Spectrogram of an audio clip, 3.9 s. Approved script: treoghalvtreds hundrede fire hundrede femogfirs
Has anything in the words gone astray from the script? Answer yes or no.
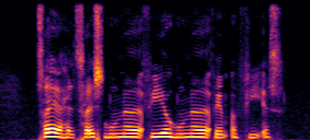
no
